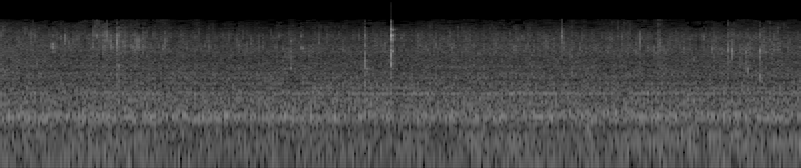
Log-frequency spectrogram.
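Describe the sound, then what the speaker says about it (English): Cornstarch goes into a pan of tender vegetables for sweet and sour pork, giving a steady, fairly loud sizzle and frying hiss throughout with a brief sharper clink midway and no talking. "Let's pour in that cornstarch."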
